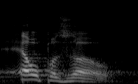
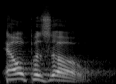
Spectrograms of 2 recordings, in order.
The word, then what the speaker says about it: elpizo: And the Greek word there is elpizo. E-L-P-I-Z-O. The accent is on that O.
